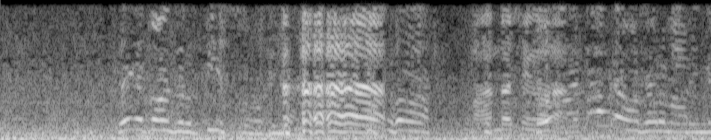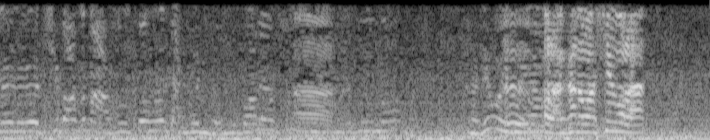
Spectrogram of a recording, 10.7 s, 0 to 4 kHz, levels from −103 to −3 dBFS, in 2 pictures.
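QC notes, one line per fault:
Nothing stood out on listening; the sound comes through a narrowband call path with nothing above 4 kHz, as expected for a G.711 A-law link at 64 kbps.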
